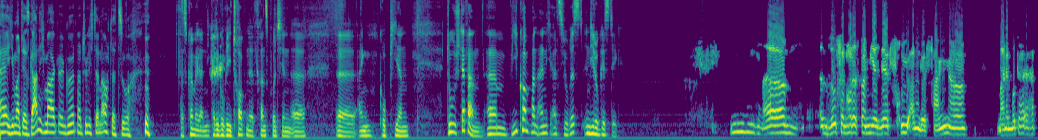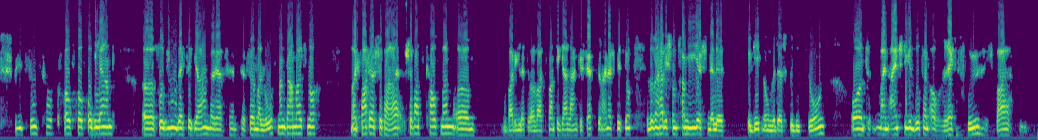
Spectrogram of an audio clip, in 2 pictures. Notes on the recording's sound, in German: auf Grund des Kontaktverbots am Telefon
